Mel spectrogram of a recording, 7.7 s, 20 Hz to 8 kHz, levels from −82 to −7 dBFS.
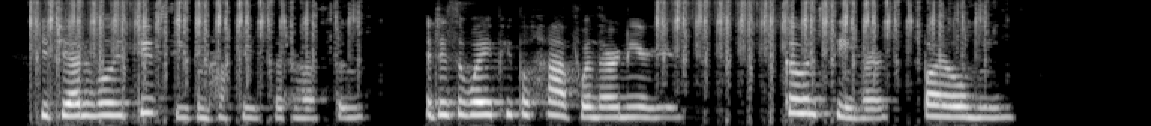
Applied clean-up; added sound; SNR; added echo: classical method spectral subtraction.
